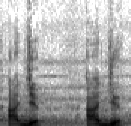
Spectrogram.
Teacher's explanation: suara memantul dan tidak ada suara Hamzah di belakang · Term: Qalqalah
